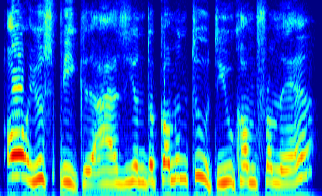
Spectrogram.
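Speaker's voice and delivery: high, surprised French chef; a delighted chef asking in French accent. Acted. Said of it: "he still speaks in a French accent".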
